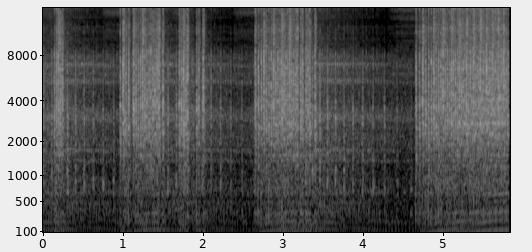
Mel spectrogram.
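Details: Ford 8N tractor project, temporarily run to assess engine and three-point hydraulics: old four-cylinder putting along at steady idle with uneven pulse and exhaust chuff; runs healthy overall, hydraulics hold.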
